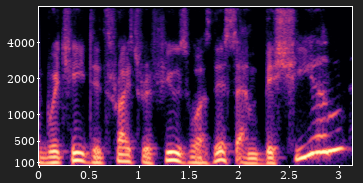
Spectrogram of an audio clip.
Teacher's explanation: Ending on the strong masculine, tenth syllable ending.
